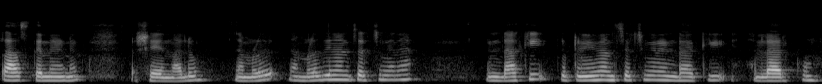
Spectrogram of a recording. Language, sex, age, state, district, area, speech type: Malayalam, female, 30-45, Kerala, Malappuram, rural, spontaneous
